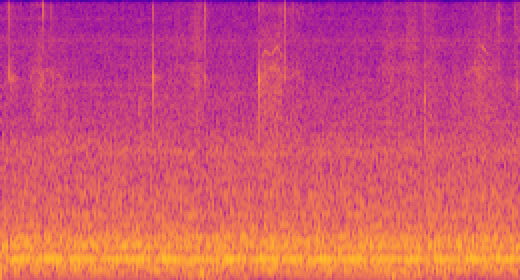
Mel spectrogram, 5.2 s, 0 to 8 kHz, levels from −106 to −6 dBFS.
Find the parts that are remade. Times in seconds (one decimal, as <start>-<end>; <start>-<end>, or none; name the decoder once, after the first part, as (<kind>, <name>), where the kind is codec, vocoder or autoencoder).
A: none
